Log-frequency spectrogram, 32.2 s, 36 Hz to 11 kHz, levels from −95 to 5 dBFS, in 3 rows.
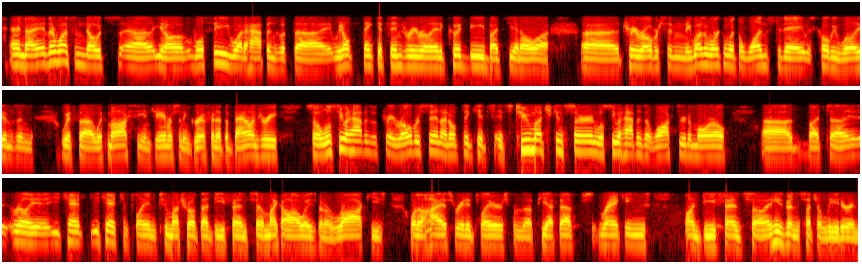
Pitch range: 105-140 Hz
